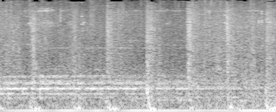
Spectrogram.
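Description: Fire crackles in a brazier.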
